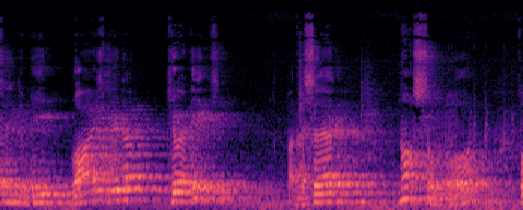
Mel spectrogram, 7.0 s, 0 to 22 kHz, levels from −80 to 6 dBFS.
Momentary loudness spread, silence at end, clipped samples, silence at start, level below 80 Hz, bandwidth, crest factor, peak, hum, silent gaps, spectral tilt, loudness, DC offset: 13 LU; 0 s; under 0.1%; 0 s; -44 dBFS; 17.5 kHz; 16 dB; -6 dBFS; none; none; -6 dB/octave; -21 LUFS; under 0.1%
